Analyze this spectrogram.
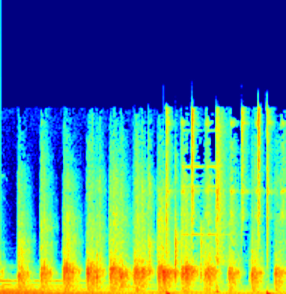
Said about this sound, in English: I love all of us clapping for him.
